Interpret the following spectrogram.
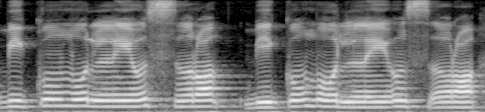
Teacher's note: یسرا میں را آپ نے موٹی پڑھنی ہے، سین کو ہلانا نہیں ہے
